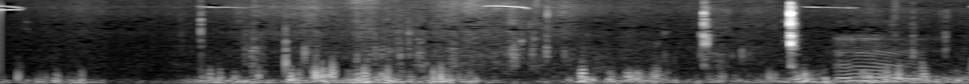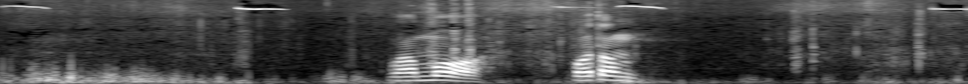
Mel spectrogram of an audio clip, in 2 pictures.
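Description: Wind blows outdoors and rustles the grass.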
